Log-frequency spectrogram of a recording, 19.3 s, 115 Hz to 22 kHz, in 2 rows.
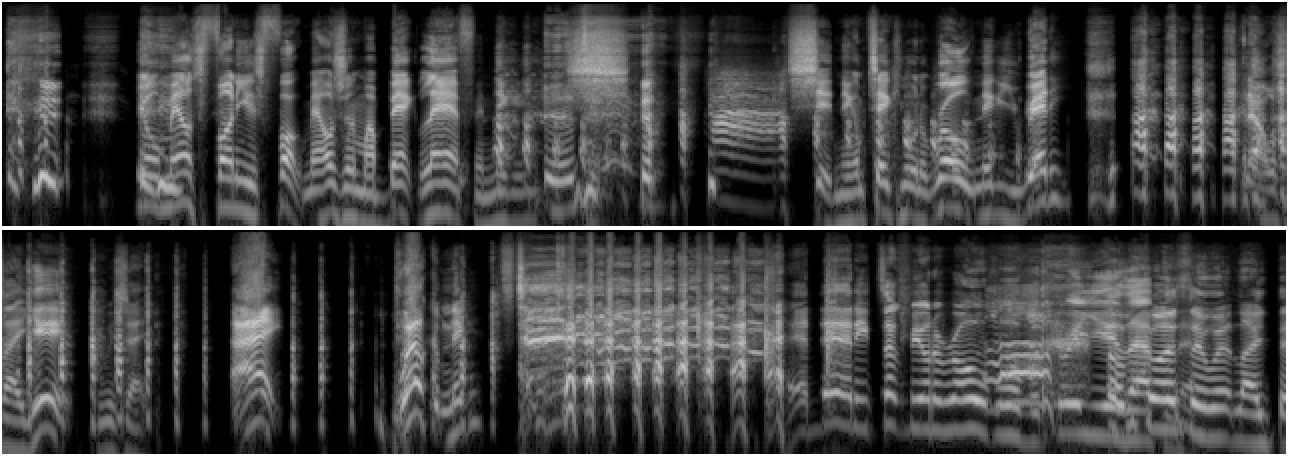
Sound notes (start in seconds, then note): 14.1 group laughs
